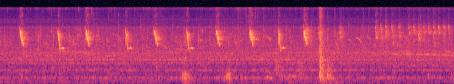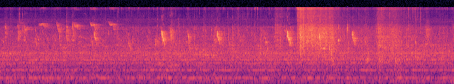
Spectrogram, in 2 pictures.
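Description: A bird chirping, short high calls about twice a second that fade after about seven seconds. There is a sharp knock about six seconds in and a brief rush of hiss-like noise near the end.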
